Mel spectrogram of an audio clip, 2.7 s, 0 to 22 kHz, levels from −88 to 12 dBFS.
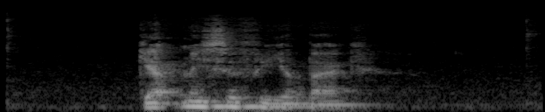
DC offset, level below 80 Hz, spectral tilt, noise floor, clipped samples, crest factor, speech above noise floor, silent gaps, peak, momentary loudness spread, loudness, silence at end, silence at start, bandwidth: under 0.1%; -64 dBFS; -6.5 dB/octave; -67 dBFS; under 0.1%; 20 dB; 36 dB; none; -14 dBFS; 11 LU; -32 LUFS; 0.9 s; 0.7 s; 12 kHz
